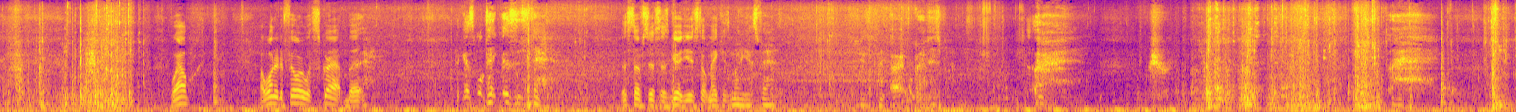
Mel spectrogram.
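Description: A plastic tub thumps down onto a truck bed.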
